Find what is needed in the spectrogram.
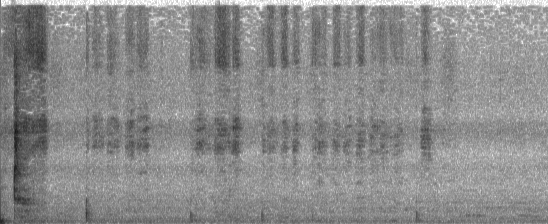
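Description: Marker pen writing on a whiteboard: faint strokes of the felt tip across the board, with a few light taps as the pen touches down.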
